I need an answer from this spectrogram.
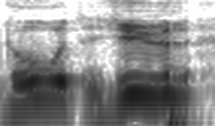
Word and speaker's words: God Jul: Or as we say it right, God Jul. So that is jul with that yay guys. Now with the whole jule thing, it's not fake right? The real saying is God Jul, okay?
